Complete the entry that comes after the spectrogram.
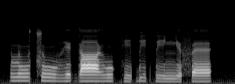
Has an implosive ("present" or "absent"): present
